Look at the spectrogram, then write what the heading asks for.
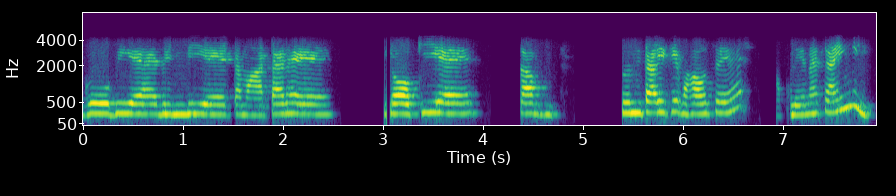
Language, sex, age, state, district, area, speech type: Hindi, female, 30-45, Madhya Pradesh, Bhopal, urban, conversation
